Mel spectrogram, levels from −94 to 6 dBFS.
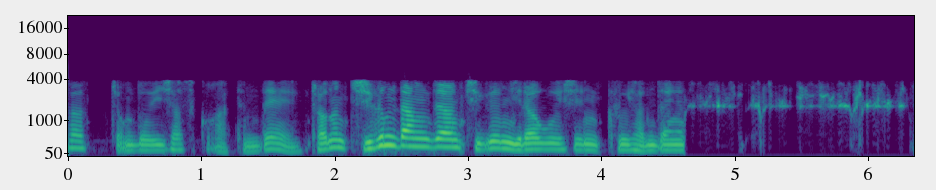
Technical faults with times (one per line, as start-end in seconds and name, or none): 4.62-6.35 codec payload misread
